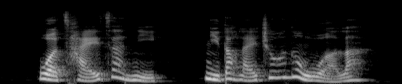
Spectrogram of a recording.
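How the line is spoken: Laughing. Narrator (Chinese): 宝钗笑道

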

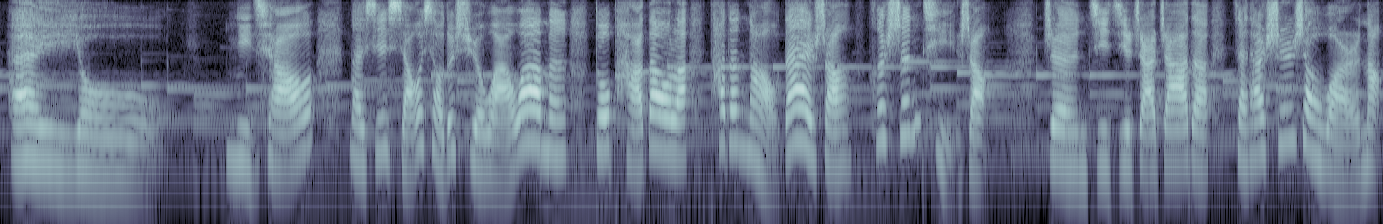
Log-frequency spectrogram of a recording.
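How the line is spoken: Sighing monster. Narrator (Chinese): 大雪怪叹了口气，说

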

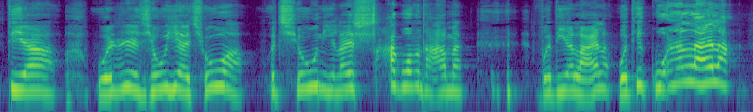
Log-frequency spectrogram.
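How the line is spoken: Crying, cursing. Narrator (Chinese): 小赖子一边哭一边脏话连篇

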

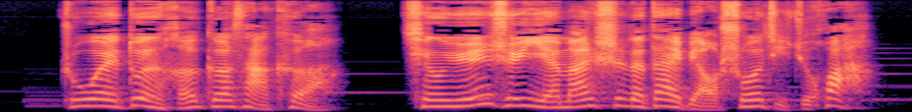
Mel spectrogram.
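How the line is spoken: Loud shout. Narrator (Chinese): 哥萨克军官大声的喊道

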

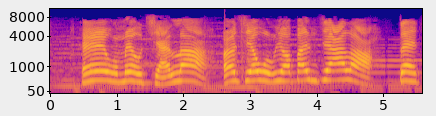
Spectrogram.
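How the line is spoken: Loud. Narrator (Chinese): 咪咪大声地对他说

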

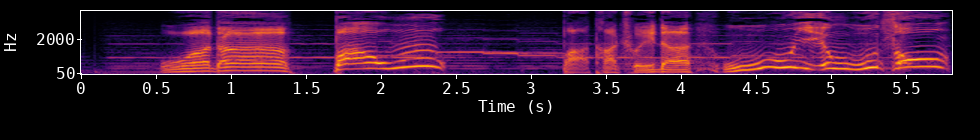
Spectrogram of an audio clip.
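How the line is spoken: Elephant roaring. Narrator (Chinese): 大象大吼道

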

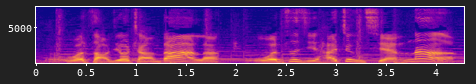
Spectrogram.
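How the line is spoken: Cheerful laughing voice. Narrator (Chinese): 罗罗笑嘻嘻地说

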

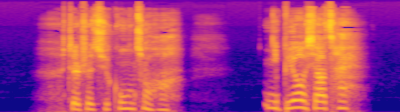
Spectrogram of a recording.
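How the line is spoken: Retorting. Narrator (Chinese): 他反驳道

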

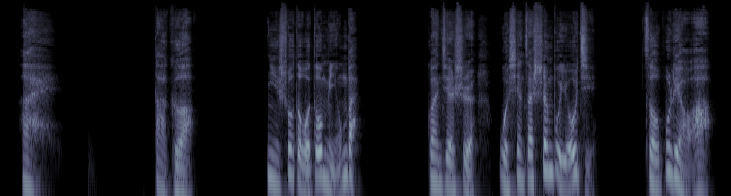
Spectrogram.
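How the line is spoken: Long heavy sigh. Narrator (Chinese): 春丽 长叹了一声

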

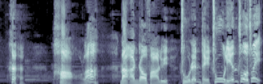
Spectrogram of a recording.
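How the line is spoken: Sneering. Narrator (Chinese): 尹公冷笑说

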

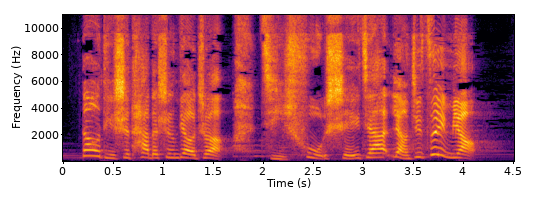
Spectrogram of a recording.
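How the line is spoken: Group, laughing. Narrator (Chinese): 众人都笑说

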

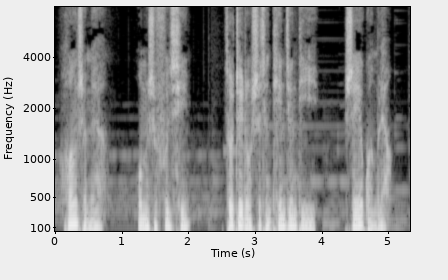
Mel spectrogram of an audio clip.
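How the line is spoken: Cool, indifferent. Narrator (Chinese): 穆萧寒淡淡的

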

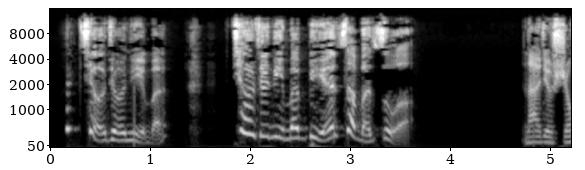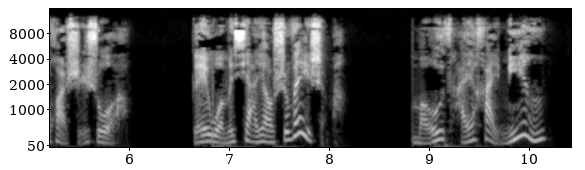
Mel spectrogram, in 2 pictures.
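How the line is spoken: Crying. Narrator (Chinese): 她哭着说道

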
